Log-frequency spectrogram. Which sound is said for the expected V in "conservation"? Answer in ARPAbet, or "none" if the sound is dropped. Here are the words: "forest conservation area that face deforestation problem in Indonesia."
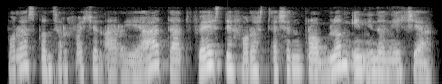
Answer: F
